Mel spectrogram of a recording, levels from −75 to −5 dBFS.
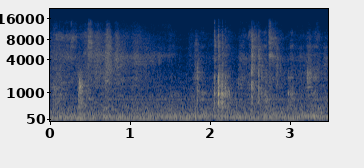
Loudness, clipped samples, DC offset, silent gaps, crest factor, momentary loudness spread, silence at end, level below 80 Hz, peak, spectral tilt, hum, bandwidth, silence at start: -35 LUFS; under 0.1%; under 0.1%; none; 28 dB; 8 LU; 0 s; -50 dBFS; -8 dBFS; -2.5 dB/octave; none; 16 kHz; 0 s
